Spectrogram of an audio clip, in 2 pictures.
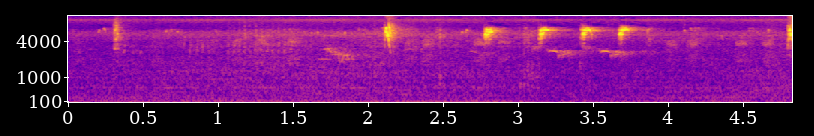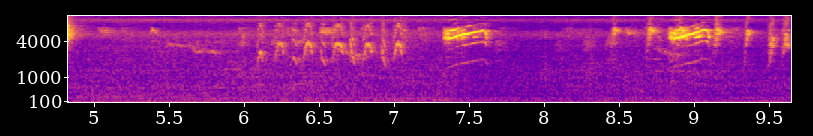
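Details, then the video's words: Small nectar-feeding sunbird in energetic ngobra song, recorded live for tutoring cage songbirds; sparse sharp high chips spaced about a second apart, then two brief rising twittered flourishes. "MASTERAN SOGON NGOBRA"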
